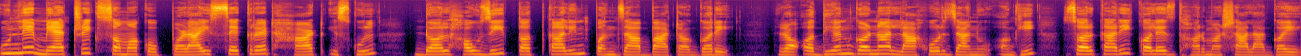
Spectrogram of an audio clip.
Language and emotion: Nepali, neutral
